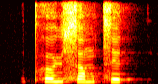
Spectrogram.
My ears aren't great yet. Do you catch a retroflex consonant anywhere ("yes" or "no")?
no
